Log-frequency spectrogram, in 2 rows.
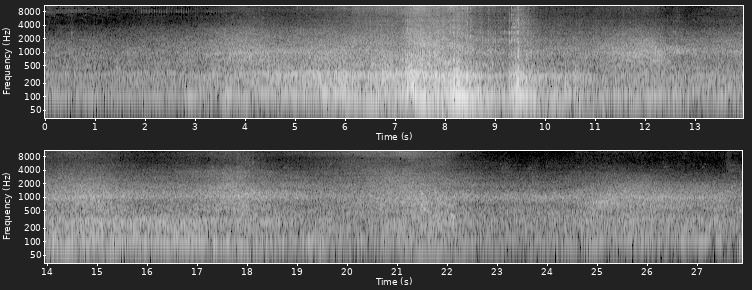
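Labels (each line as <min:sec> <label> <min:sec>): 0:00.0 Traffic noise in the surroundings. 0:27.9
0:06.9 An engine is revving. 0:10.0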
